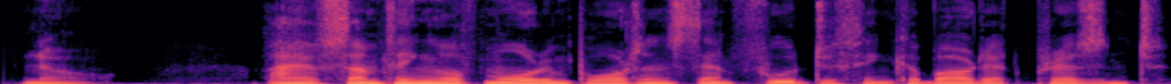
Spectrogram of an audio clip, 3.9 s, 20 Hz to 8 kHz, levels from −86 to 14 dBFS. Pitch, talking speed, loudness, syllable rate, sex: 130 Hz, 215 wpm, -18 LUFS, 6.4 syllables/s, male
